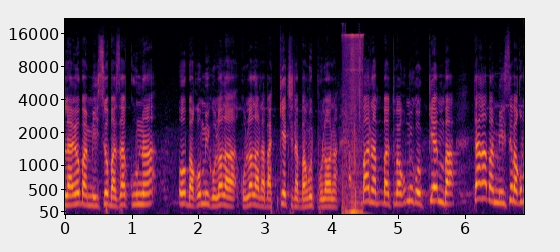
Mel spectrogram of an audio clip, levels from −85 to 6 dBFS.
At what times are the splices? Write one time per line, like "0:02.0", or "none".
0:04.3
